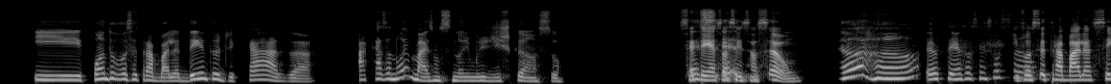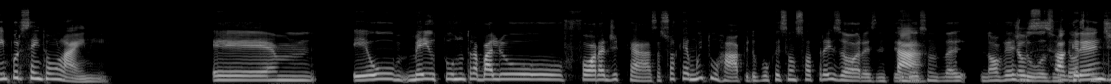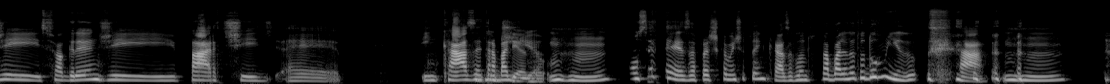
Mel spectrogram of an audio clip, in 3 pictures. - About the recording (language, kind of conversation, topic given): Portuguese, advice, Como posso criar uma rotina diária de descanso sem sentir culpa?
- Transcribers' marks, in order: laugh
